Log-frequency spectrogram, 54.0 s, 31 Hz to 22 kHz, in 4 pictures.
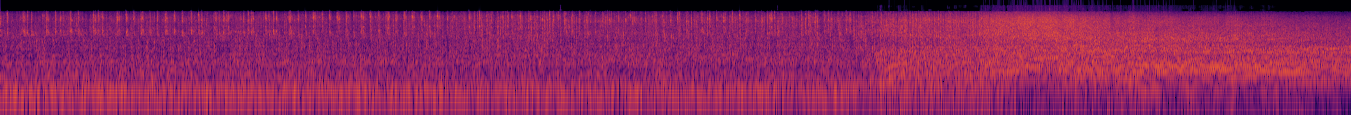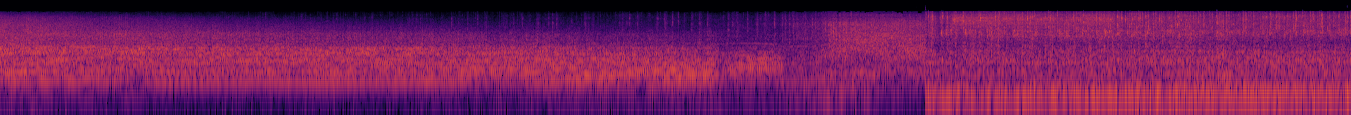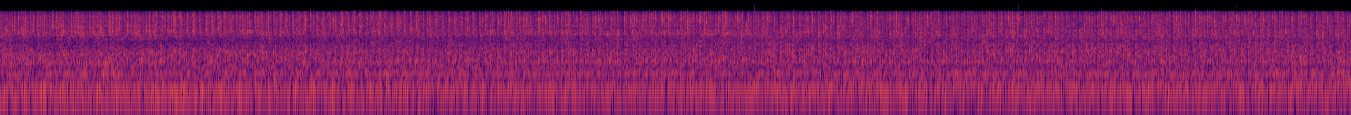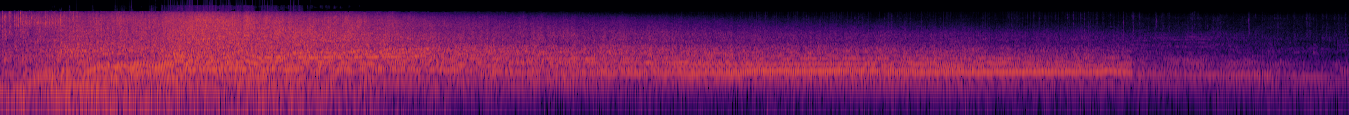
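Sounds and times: drag car engines idling: 0:00.0 - 0:10.0, 0:18.0 - 0:42.3, 0:51.5 - 0:54.0
drag cars launching at full throttle: 0:00.0 - 0:54.0.

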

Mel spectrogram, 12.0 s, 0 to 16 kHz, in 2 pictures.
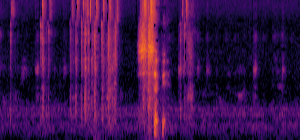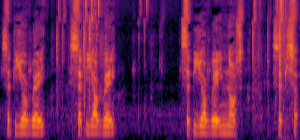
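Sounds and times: computer keys clicking: 0:00.0 - 0:03.9, 0:07.0 - 0:09.3.

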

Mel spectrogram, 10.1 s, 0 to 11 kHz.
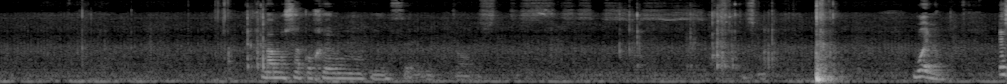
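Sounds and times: paintbrushes clicking and rattling: 0:02.2 - 0:02.8, 0:06.2 - 0:07.8.

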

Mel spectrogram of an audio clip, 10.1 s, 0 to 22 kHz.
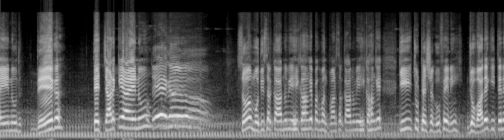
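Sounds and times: man talking: 0:00.0 - 0:04.2, 0:04.8 - 0:10.0
engine idling with pulsing hum: 0:00.0 - 0:10.0.

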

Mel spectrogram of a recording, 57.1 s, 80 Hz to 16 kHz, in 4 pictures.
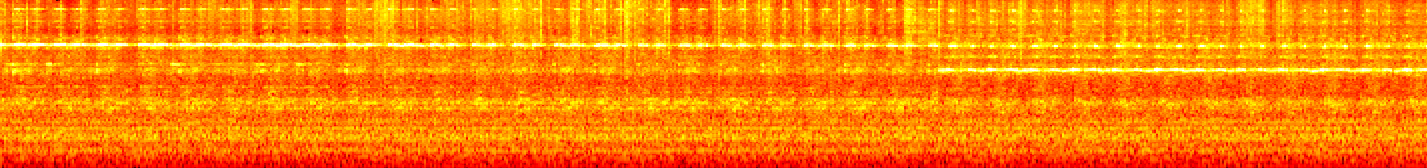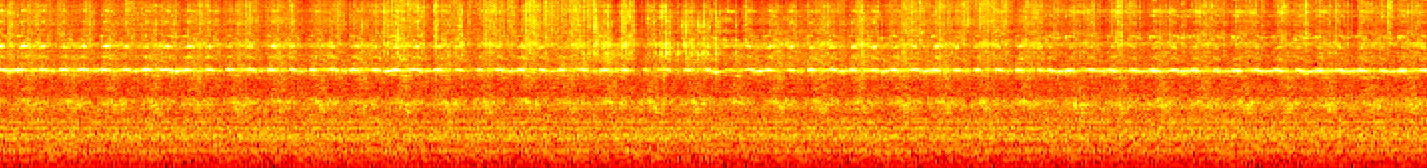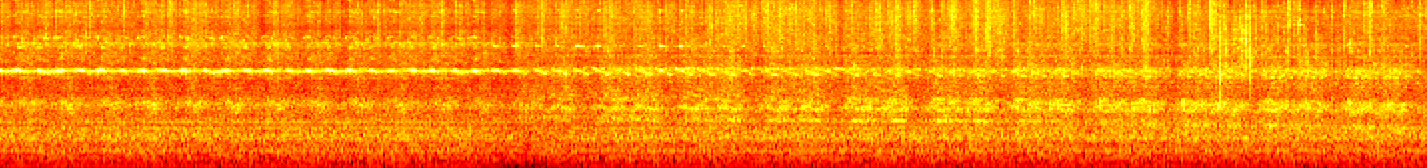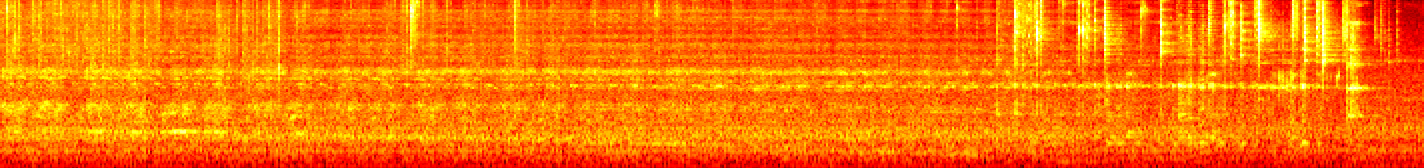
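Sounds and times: lathe running: 0:00.0 - 0:29.0, 0:30.9 - 0:57.0
metal lathe whine: 0:00.0 - 0:57.0.

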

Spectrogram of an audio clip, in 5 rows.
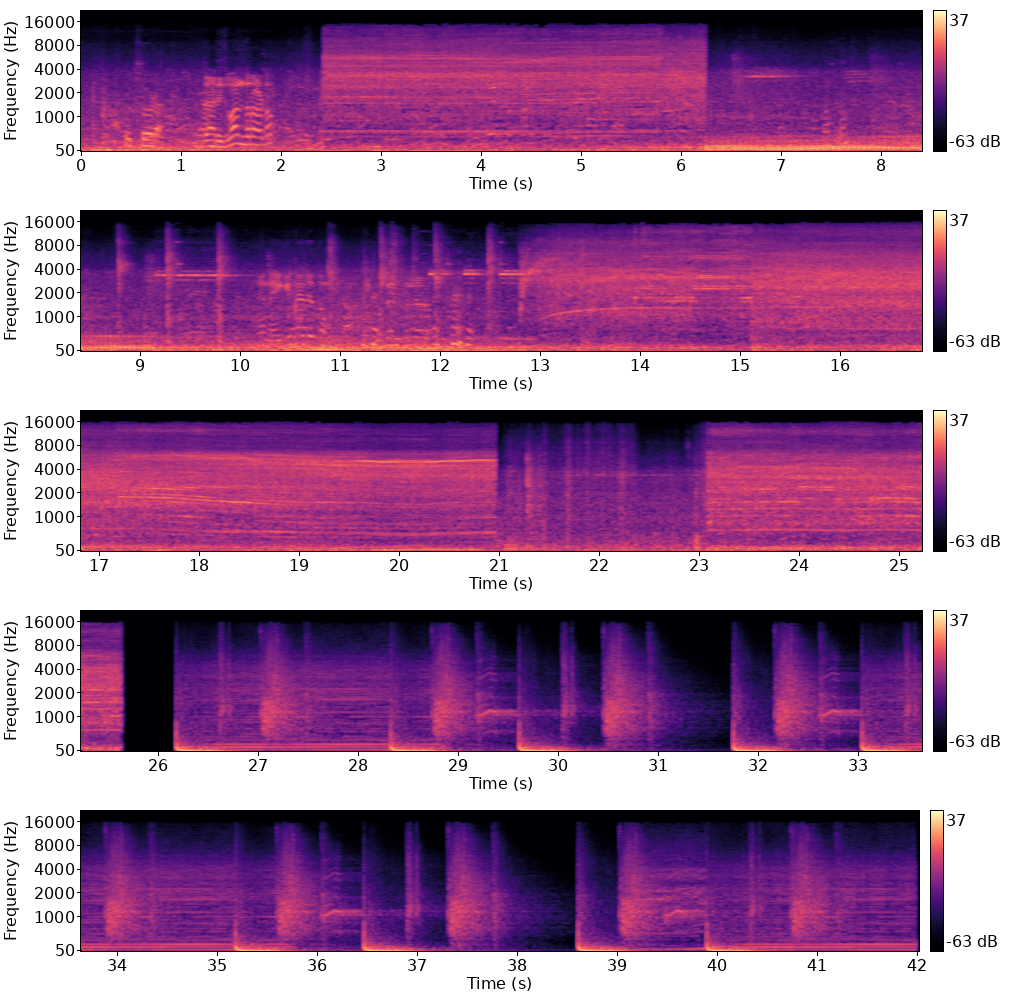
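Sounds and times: angle grinder cutting metal: 0:02.4 - 0:06.3, 0:12.7 - 0:21.0, 0:23.1 - 0:25.7.

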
